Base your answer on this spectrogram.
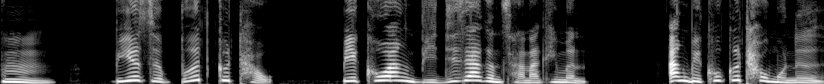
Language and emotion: Bodo, surprised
